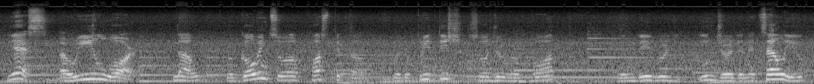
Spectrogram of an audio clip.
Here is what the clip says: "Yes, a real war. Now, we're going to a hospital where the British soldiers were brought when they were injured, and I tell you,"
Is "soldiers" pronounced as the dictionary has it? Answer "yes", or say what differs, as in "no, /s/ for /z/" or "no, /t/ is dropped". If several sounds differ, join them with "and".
no, /z/ is dropped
